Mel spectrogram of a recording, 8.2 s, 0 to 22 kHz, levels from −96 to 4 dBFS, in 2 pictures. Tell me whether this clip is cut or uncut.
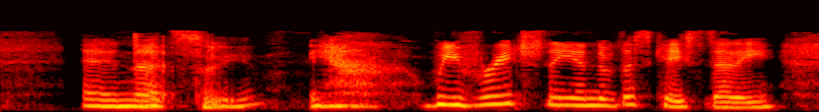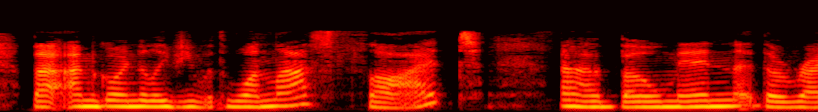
uncut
